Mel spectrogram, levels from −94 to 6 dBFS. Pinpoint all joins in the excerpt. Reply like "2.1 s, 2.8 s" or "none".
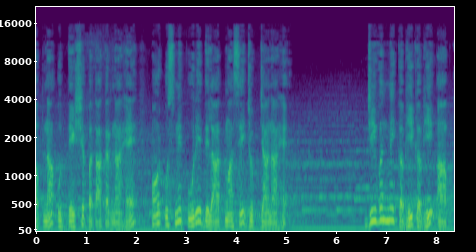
none

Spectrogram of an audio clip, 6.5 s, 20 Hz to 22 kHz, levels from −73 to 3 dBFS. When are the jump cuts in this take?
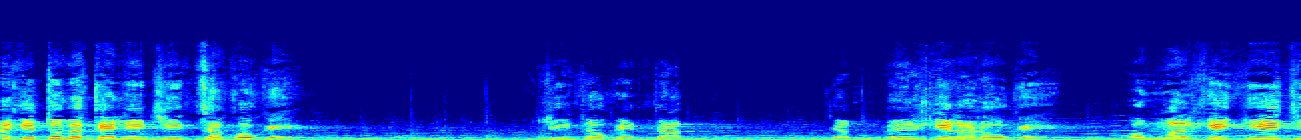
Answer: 1.5 s, 2.7 s

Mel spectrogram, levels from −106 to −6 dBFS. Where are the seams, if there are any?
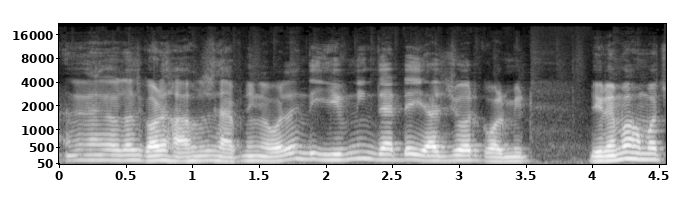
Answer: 3.6 s

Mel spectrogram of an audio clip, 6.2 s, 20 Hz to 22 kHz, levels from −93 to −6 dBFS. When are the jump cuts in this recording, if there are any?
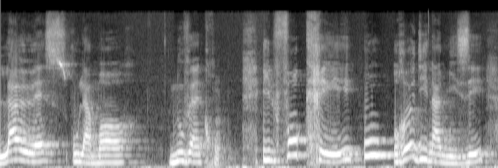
3.1 s

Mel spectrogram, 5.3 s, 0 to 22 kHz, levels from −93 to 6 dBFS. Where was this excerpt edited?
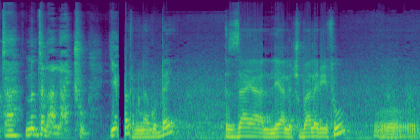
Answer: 1.5 s

